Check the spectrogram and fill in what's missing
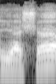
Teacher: شین چون نازکه، الف هم از اون تبعیت میکنه، نازک میشه، ترقیق میشه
